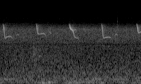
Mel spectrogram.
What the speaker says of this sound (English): the omnipresent chiff-chaff continues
